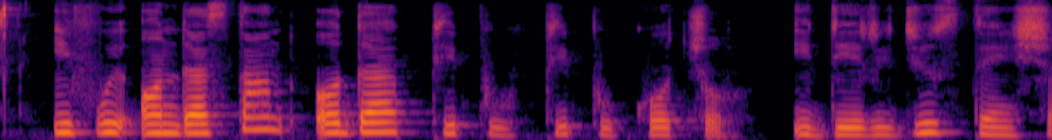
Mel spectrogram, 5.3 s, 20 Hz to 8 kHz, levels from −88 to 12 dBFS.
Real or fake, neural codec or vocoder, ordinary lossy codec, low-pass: real; none; none; none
